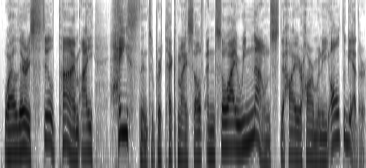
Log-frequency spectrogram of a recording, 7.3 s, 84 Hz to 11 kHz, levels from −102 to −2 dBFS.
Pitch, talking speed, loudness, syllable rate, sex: 140 Hz, 150 wpm, -18 LUFS, 4.7 syllables/s, male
